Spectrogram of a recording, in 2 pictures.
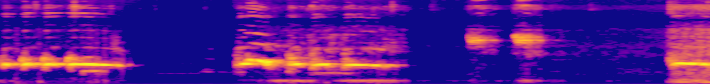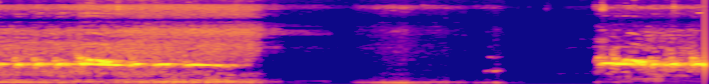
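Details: Crossbred zebra dove, tame and a keen singer thanks to training, repeats rolling, pulsing coo phrases roughly every two seconds; one phrase is overlaid by a brief rustling, hissy noise, with a couple of faint high chirps.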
